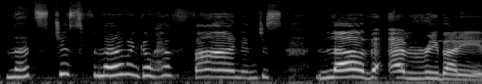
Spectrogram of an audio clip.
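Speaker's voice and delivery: hammed-up blissful spirit inviting everyone to have fun; calm spirit voice. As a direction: float it out like a carefree free spirit. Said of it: "one's real calm and just be like".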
